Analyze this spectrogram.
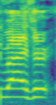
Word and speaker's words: Risher: Nick Speed, K-Stone in the studio, Jenny Risher. Am I saying the name wrong?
